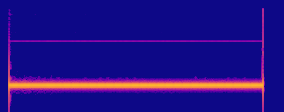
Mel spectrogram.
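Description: The colour-bars test tone: one steady, pure beep at a single pitch, held for almost two seconds and cut off suddenly.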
